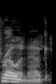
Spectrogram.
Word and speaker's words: Roanoke: That's how it's pronounced, Roanoke? Oh, it was like Roanoke or something like that. It's Roanoke. On Triple H in our main event.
